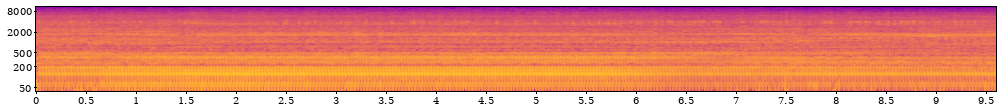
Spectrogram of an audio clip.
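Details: 2010 Toro Recycler Personal Pace 20333 mower, first start on previous owner's botched new carburetor (stripped screw, makeshift bolt): loud fast note with regular pulsing near three per second, revving too high and uneven; cause not confirmed.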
